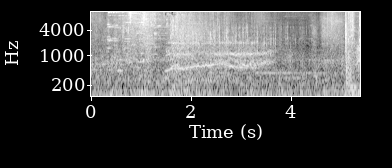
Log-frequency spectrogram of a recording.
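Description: Magic spells blast and whoosh during a game battle.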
